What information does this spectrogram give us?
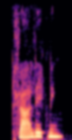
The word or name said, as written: klarlægning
